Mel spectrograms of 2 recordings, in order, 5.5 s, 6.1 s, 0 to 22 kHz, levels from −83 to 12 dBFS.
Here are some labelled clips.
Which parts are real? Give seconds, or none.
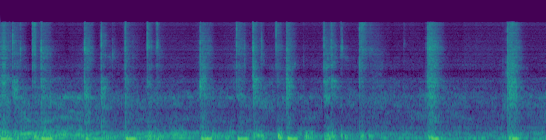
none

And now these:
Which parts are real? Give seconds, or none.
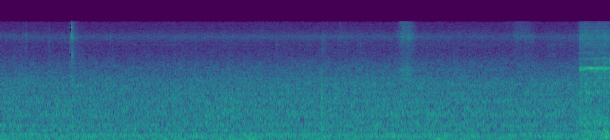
0.0-1.3; 5.0-5.5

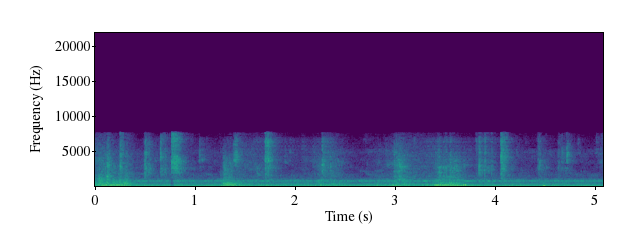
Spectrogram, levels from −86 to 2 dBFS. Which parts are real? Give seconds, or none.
0.0-1.6; 2.4-3.3; 4.2-5.1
